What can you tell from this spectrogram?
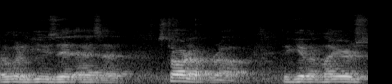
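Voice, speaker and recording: A man speaks in a monotone, flat intonation. There is audible room echo and light background noise. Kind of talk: tutorial. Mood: relaxed, casual. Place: kitchen.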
